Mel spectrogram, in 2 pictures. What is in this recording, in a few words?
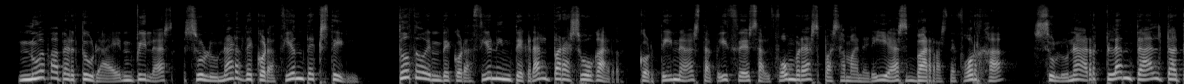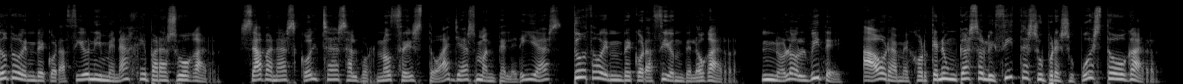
spanish female voiceover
